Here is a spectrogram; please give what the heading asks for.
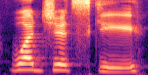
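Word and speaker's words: Wojcicki: our home here on YouTube um with Susie what jitski oh yes why did I say her name correctly for once because she left YouTube Susan what jitski what jitski yeah okay I said it yeah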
